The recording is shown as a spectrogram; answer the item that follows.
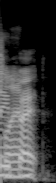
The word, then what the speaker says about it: Aisling: It is Aisling B, but I don't know how to pronounce her first name correctly. – Ashlyn, but Aisling B.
